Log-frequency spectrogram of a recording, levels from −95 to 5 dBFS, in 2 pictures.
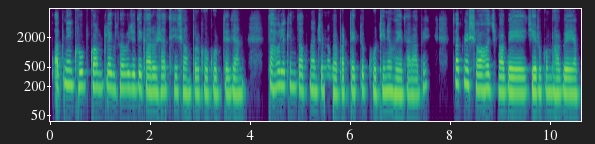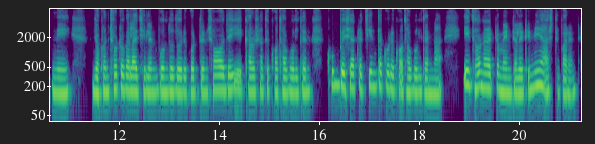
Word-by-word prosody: আপনি 225 -2 0 0.2
খুব 200 0 +4 0.2
কমপ্লেক্স 190 -1 +1
ভাবে 180 0 +2
যদি 180 +1 +3
কারো 160 0 +4
সাথে 165 +1 -3 0.2
সম্পর্ক 150 0 -1 0.2
করতে 150 0 -1
যান, 145 0 +1 0.6
তাহলে 205 +1 +2
কিন্তু 195 -2 -5
আপনার 170 0 -3
জন্য 165 0 -4
ব্যাপারটা 150 +1 -2
একটু 160 +1 -4 0.2
কঠিনও 160 +2 0
হয়ে 145 -1 +3
দাঁড়াবে। 140 +5 -4 0.5
তো - - -19
আপনি 230 0 -1 0.2
সহজভাবে, 170 -2 +3 0.3
যেরকম 155 0 +2
ভাবে 150 +1 +3 0.2
আপনি 150 0 -2 0.7
যখন 155 +2 +2
ছোটবেলায় 170 -2 +2
ছিলেন 155 -1 -1
বন্ধু 160 0 +2
তৈরি 150 0 +2
করতেন, 155 0 -1
সহজেই 170 0 +2
এ - - +1
কারো 155 0 0
সাথে 160 0 -4
কথা 155 0 -2
বলতেন, 150 0 0 0.4
খুব 210 - -2
বেশি 190 0 +5
একটা 180 0 -3
চিন্তা 195 -1 0
করে 180 -3 0
কথা 155 -1 0
বলতেন 150 -1 -1
না। 145 - -1 0.6
এই 220 - +5
ধরনের 190 0 +2
একটা 185 0 -5
মেন্টালিটি 150 0 0
নিয়ে 210 +1 +4
আসতে 160 +1 -7
পারেন। 140 +1 -3
160 Hz, 145 wpm, -24 LUFS, 150-180 Hz, 0.7 s, বেশি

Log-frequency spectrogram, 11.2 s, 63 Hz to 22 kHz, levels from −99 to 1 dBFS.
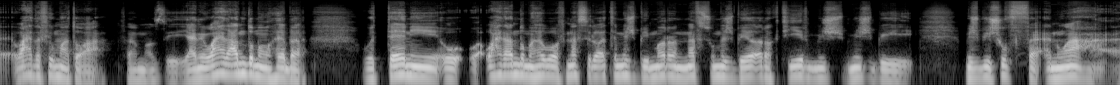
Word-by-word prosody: واحدة 120 -2 0
فيهم 115 -3 -2
هتقع، 100 -3 -4 0.2
فاهمة 90 0 -7
قصدي 90 0 -10
إيه؟ 80 - -10
يعني 95 +3 +2
واحد 130 +6 +4
عنده 135 +1 +5
موهبة، 100 -5 +2 0.6
والتاني 110 +2 +3
و 100 -1 0 0.2
واحد 120 +3 0
عنده 130 0 +2
موهبة 120 +1 +2
وفي 115 -1 0
نَفْس 125 -1 -2
الوقت 115 +1 -2
مش 120 -2 -1
بيمرن 115 +1 +1
نَفسه، 115 0 -1
مش 115 -3 -1
بيقرا 110 0 0
كتير، 115 +3 -3
مش 100 0 -4
مش 105 -1 -2
بي 90 -4 -5 0.5
مش 100 -1 0
بيشوف 110 +1 -2
أنواع 105 -1 +2
110 Hz, 160 wpm, -25 LUFS, 100-120 Hz, 0.6 s, عنده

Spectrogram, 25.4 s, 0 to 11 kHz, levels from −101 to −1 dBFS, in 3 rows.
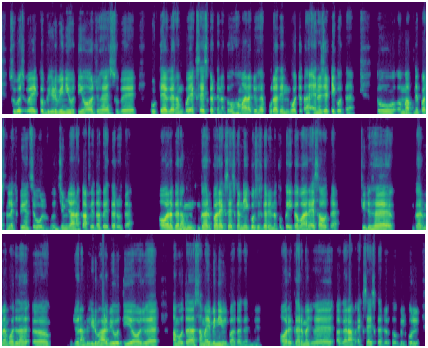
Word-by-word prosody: सुबह-सुबह 130 +2 0
एक 125 - +2
तो 140 - +1
भीड़ 110 -1 0
भी 120 +2 +2
नहीं 120 -1 +1
होती 115 +7 -2
और 135 -2 +2
जो 125 0 -8
है 125 +1 +3
सुबह 120 -1 -1 0.4
उठते 115 +3 -1
अगर 125 0 +4
हम 125 +1 -2
कोई 130 -1 +1
एक्सरसाइज़ 115 0 +1
करते - - -1
हैं - - -10
ना, - - -3
तो 180 - -5
हमारा 135 -1 +4
जो 140 - -3
है 140 - +1
पूरा 135 -1 +2
दिन 130 +1 -3
बहुत 125 +1 0
ज़्यादा 155 - -1
एनर्जेटिक 120 +3 +1
होता - - -5
है। - - -12 0.5
तो 155 0 -2
मैं 130 +2 +2
अपने 140 +3 -5
पर्सनल 135 -1 0
एक्सपीरियंस 120 -3 -4
से - - -5
बोलूँ 110 -2 -5
तो 170 - -10
जिम 135 -3 -6
जाना 135 +1 +4
काफ़ी 120 +2 +4
ज़्यादा 155 +3 0
बेहतर 105 - -1
होता - - -8
है। - - -9 0.6
और 160 - +8
अगर 160 +1 +5
हम 180 0 0 0.2
घर 115 0 +5
पर 150 0 +7
एक्सरसाइज़ 140 0 +1
करने 130 -2 0
की 130 - +1
कोशिश 125 0 -2
करें 105 -5 +1
ना - - -3
तो - - -13
कई-कबार 150 0 +3
ऐसा 120 - +1
होता - - 0
है - - -5 0.5
कि 170 - -3
जैसे 160 +1 +5 0.6
घर 115 - +1
में 130 +3 0
बहुत 135 0 -1
ज़्यादा 145 +2 +1
अ, 105 0 -1 0.5
जो 110 - -3
है - - +1
ना - - +1
भीड़-भाड़ 115 -1 +1
भी 120 +1 -3
होती 105 -2 -1
है 105 - +3
और 105 0 +2
जो 105 +1 -1
है 110 0 +3 0.3
हमें 115 +3 0
उतना 135 0 +3
समय 110 0 +2
भी 125 +1 +1
नहीं 120 -2 +2
मिल 95 -2 -5
पाता 90 +1 -4
घर 90 -1 -13
में 85 0 -20 0.5
और - - +3
घर 110 -4 -1
में 120 +1 -1
जो 115 -1 -8
है 120 +1 -1
अगर 110 0 -1
आप 115 +1 +3
एक्सरसाइज़ 115 +1 -4
कर - - -4
रहे - - -10
हो - - -18
तो - - -10
बिल्कुल, 135 -2 -6
125 Hz, 235 wpm, -23 LUFS, 115-140 Hz, 0.6 s, और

